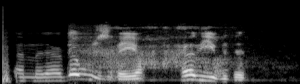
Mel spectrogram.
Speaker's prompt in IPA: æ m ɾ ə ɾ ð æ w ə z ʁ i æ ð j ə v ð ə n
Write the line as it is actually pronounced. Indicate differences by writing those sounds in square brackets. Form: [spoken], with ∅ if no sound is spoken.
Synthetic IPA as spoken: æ m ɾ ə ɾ ð æ w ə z ʁ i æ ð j ə v ð ə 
